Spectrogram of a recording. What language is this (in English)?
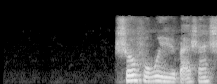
Chinese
